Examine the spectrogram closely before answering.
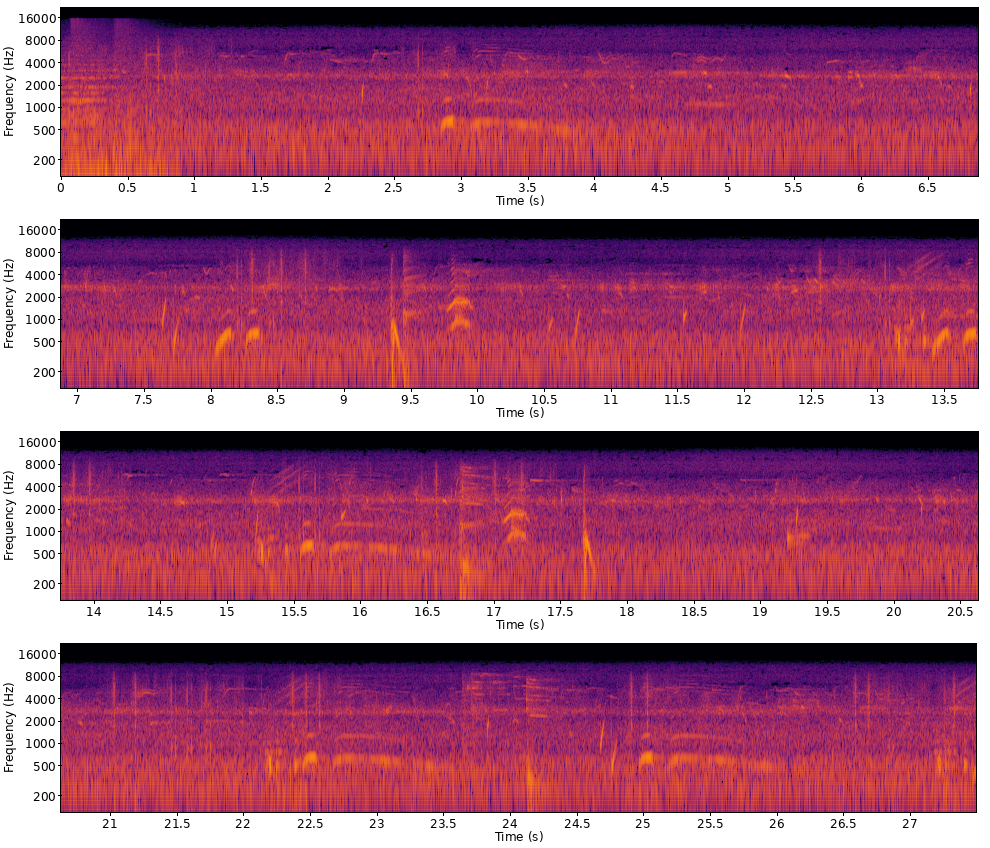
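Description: Coins chime as bananas are collected.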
